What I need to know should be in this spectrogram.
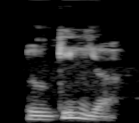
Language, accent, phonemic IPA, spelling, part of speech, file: English, Southern England, /uːˈɡiːjə/, ouguiya, noun, LL-Q1860 (eng)-ouguiya.wav
- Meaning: The currency of Mauritania, divided into five khoums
